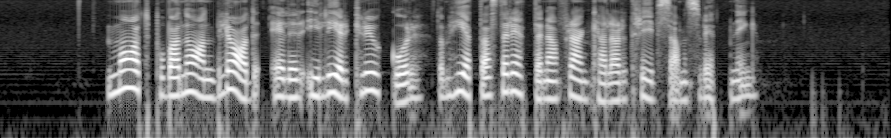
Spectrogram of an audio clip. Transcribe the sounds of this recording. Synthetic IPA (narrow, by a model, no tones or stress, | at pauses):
mɑːt̪pʰɔbanɑːnblɑːd̪ʔɛlːəɾʔɪleːɾkʰɾʉ̟ːkʊɾd̪̥ɔmɦeːt̪ast̪əɾɛt̪ːəɳafɾamkʰalːaɾt̪ʰɾiːvsa̰msvɛ̰t̪nɪ̰ŋ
